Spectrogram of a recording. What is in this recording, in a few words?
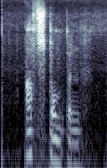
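"afstompen", Dutch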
